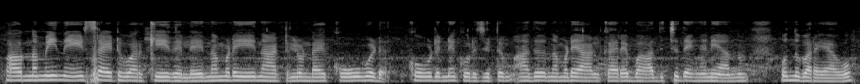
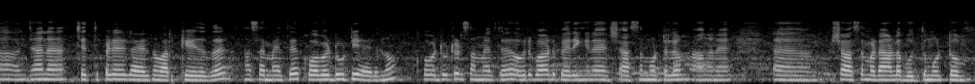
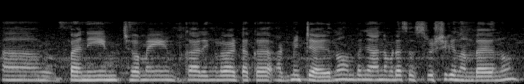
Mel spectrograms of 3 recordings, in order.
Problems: none marked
